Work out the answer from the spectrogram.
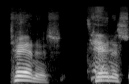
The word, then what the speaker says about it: Tanis: Star Wars was in, I'm probably going to mispronounce it, but I think it was Tunis, Egypt, or Tanis. Yeah. Tanis, Egypt.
